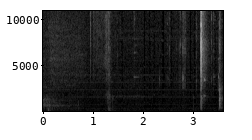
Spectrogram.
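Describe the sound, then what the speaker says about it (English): Scissors trimming at the edge of a leaded glass garden art piece, a few small sharp snips scattered across quiet room tone, the last ones crisp and close. "Trim it right at your glass."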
